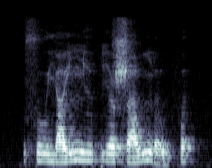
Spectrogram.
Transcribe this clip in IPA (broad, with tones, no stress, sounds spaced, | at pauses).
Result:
s u˧ j a˧˥ j ɲ ɨ˧ ɓ i˧ ə̯ ʂ a˧˥ w ŋ ə˨˩˨ w f ə˦˥ k̚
